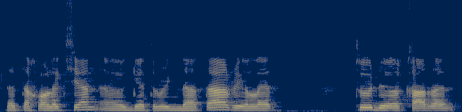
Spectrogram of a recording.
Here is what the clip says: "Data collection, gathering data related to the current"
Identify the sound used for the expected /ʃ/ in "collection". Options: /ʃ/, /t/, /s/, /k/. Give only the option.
/s/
